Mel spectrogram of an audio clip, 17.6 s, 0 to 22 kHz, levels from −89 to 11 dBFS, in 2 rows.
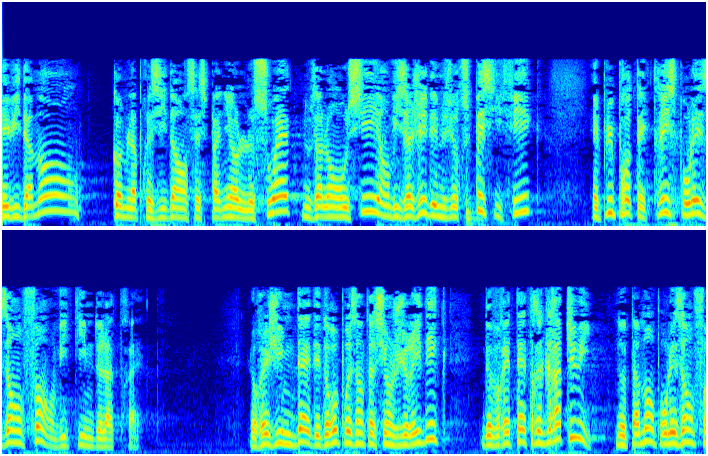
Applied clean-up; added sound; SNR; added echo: none; none; none; none.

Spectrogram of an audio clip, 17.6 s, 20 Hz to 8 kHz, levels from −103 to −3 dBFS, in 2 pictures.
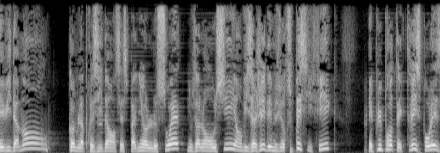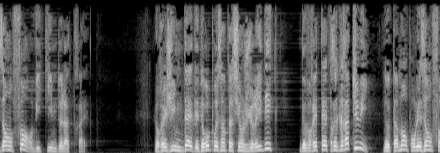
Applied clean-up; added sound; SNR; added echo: neural mask model DeepFilterNet 3.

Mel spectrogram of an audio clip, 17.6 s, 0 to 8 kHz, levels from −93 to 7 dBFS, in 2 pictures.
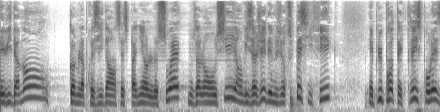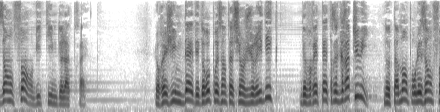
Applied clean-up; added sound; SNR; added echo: neural separator model SepFormer DNS4.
